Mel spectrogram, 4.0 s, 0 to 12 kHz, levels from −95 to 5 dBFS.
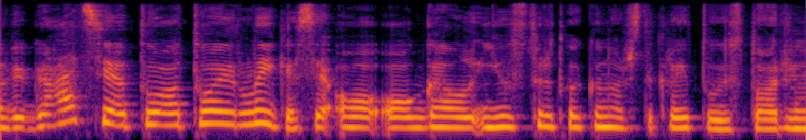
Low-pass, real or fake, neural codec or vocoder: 10.8 kHz; real; none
